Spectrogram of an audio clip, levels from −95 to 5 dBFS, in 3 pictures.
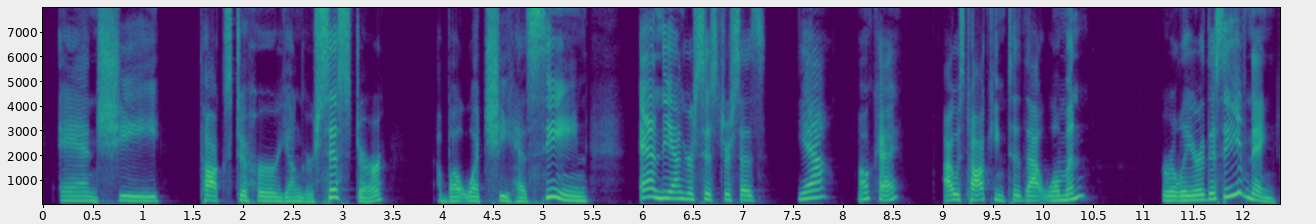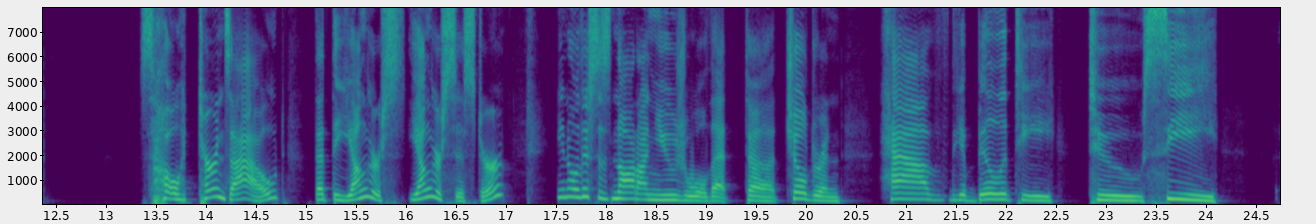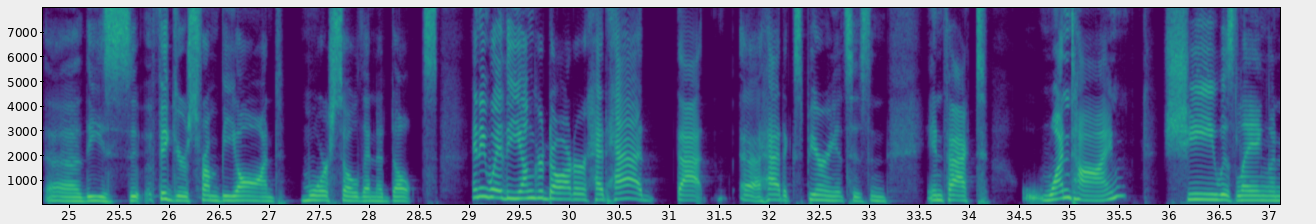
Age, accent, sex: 50-69, American, female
